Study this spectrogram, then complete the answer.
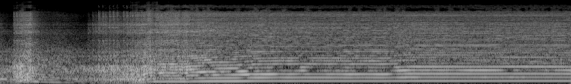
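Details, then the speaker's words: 2007 KTM 50SX ported two-stroke on a dyno pull, with a long-running carburetor issue: screams at a steady high pitch under load, but the note flattens as it heats. Rider feels it losing power as it warms; cause unconfirmed. "I think I can just feel the more the bike's heating up, it's losing power."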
